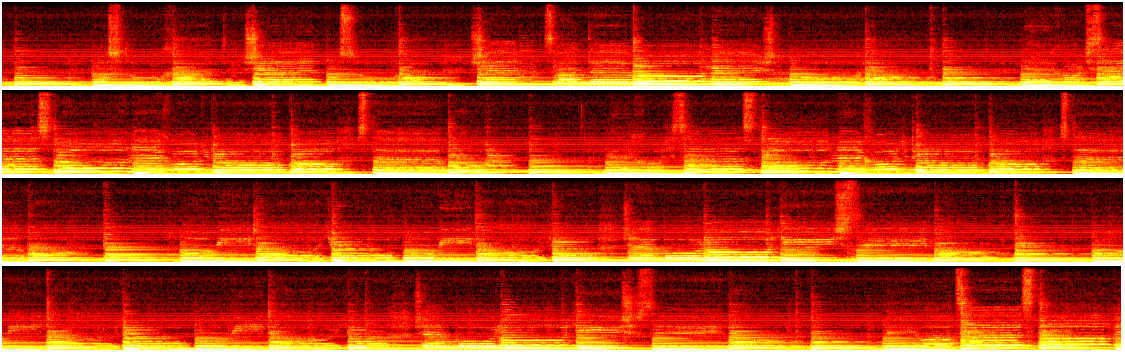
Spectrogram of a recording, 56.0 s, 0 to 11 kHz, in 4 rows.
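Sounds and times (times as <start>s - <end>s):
classical guitar chords: 0.0s - 56.0s
girl singing: 0.0s - 56.0s.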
